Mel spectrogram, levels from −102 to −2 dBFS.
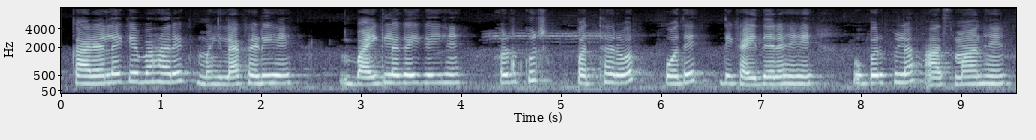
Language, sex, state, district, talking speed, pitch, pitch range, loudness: Hindi, female, Bihar, Sitamarhi, 150 wpm, 245 Hz, 225-265 Hz, -16 LUFS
